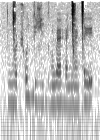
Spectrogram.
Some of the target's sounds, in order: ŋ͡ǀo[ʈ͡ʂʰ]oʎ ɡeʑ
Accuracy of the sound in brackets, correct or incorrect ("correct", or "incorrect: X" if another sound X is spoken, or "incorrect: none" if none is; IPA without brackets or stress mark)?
correct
